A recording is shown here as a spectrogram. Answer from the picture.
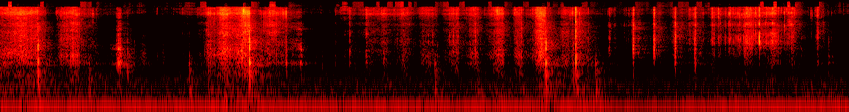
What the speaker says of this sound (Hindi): प्याज, इनको काट लेते हैं।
